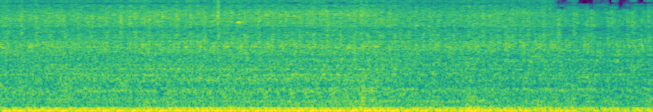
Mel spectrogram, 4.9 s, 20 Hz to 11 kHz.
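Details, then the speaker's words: Worn Ford 351W V8 in an old truck, no oil pressure, smoking heavily, driven at about 20 mph up a hill: heavy uneven rumble under load with a fast faint ticking rattle like a sewing machine; engine knock and rattle, knocks above 1500 rpm. "look at this smoke [Music] sounds like a sewing machine this old 351 has had its Better Days"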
